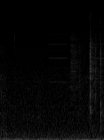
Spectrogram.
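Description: Near silence: room tone, with one faint click shortly before the end.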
